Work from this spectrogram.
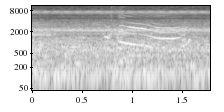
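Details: Village cat playing with a small black snake that appeared nearby gives a single drawn-out meow of roughly a second, its tone bending and falling, over a steady background hum.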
